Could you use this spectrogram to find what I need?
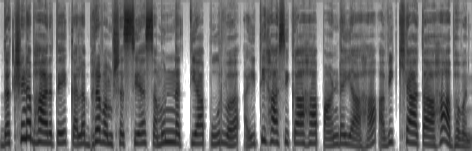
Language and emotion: Sanskrit, neutral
